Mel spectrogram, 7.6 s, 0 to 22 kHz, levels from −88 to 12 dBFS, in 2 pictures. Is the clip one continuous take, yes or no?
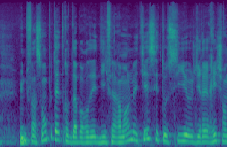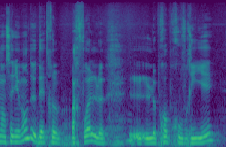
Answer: yes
